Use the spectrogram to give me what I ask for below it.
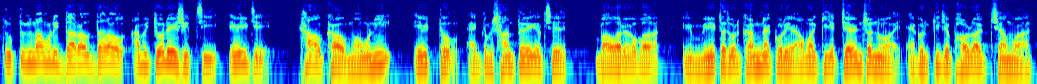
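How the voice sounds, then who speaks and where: A man's voice: medium pitch, fairly even intonation, normal speed, warm tone, no room sound, natural voice. A man voicing a bossy male bulldog in a cartoon dub, who scolds the cat and coos over a baby. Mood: cooing. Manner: scolding, then cooing baby talk.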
